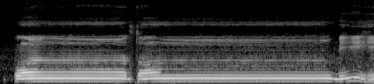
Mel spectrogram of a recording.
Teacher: میم ساکن کے بعد اگر با آ جائے تو وہاں پر ہم میم ساکن کو چھپائیں گے اور با کو ادا کریں گے، اور اس کی مقدار بھی 1 الف یا 2 حرکات ہوگی۔ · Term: اخفاء شفوی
